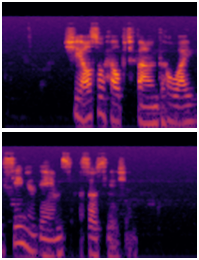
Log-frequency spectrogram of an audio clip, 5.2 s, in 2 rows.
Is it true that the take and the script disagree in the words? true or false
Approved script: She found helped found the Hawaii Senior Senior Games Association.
true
